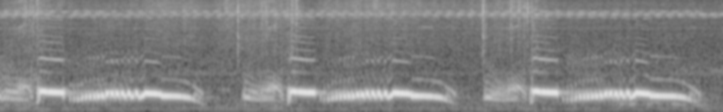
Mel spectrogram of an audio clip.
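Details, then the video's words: White red-eyed albino turtle dove singing at night; three cooing phrases about two and a half seconds apart, each a short clipped note followed by a long rolling, wavering coo that slides down at the end, over a steady high whine. "SUARA MERDU BURUNG PUTER PUTIH MATA MERAH MANGGUNG DIMALAM HARI"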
